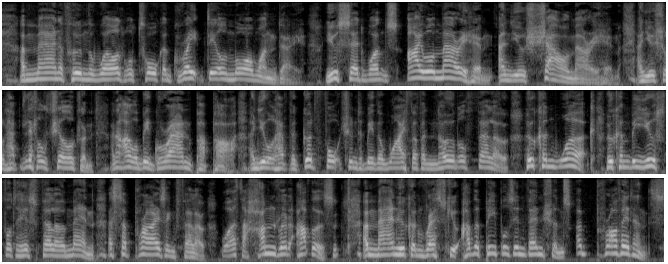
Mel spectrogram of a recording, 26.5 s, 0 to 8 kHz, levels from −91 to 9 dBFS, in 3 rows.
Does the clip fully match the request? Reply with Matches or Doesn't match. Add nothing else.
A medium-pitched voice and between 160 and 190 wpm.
Matches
